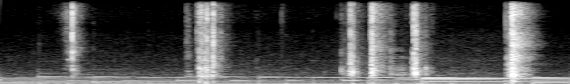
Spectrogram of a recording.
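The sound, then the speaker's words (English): An airsoft gun is reloaded with about six sharp mechanical clicks and snaps, some coming in quick pairs. They are spaced irregularly over a faint, steady low hum, with no talk. “ASMR airsoft reload.”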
